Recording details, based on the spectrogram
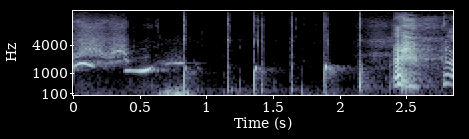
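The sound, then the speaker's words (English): A person in an apartment whistles a couple of short, bright notes to communicate with a green pet parrot, followed by a series of sharp mouth pops and clicks and a brief breathy burst at the end; no talking. “Yeah, like he communicates by like whistling to her.”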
